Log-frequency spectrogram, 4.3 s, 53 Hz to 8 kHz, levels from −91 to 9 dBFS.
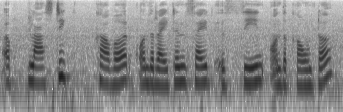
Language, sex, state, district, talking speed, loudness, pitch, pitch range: English, female, Telangana, Hyderabad, 180 wpm, -15 LUFS, 195 Hz, 185-205 Hz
